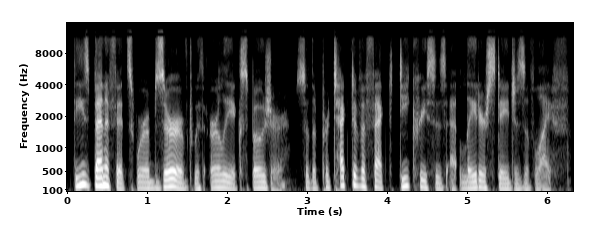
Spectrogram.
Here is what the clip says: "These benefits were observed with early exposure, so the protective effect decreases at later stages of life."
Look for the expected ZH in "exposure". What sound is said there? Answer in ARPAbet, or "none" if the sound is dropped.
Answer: ZH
